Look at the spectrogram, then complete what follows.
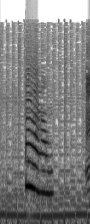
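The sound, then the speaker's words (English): A voice imitates a cat's meow: one drawn-out, downward-sliding cry, then a second meow starting just as it ends, both fairly loud over a steady low hum. “He sounds like a cat.”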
